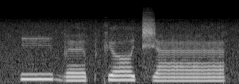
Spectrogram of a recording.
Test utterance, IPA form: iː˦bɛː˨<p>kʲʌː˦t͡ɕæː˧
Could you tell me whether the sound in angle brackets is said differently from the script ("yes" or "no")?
no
